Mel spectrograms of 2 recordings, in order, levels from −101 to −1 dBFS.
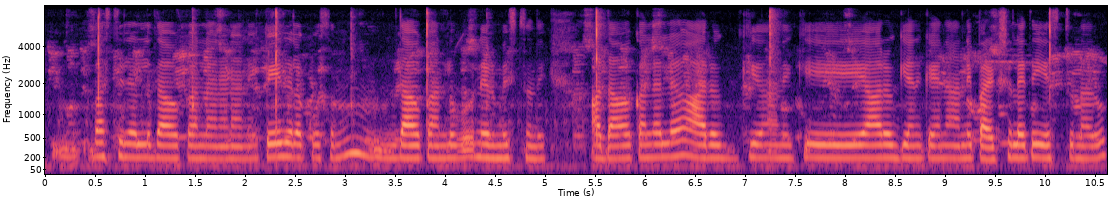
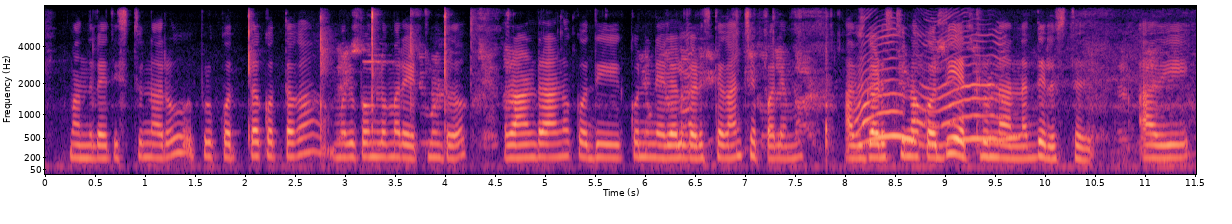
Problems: background sounds at intervals, continuous background conversations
